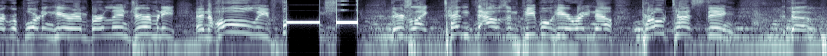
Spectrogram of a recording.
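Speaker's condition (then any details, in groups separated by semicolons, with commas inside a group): No condition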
